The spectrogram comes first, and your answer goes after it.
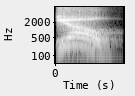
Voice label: mobster alert; enemy; Max Payne

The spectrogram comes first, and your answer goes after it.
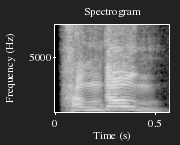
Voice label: execute, enemy cantonese male; XBOX

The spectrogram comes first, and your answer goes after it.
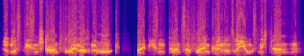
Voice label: CLEAR BEACH, german; Battle Engine Aquila

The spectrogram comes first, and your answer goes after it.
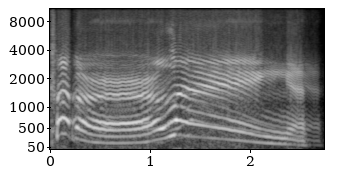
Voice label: announce, ENGLISH; Rocky; XBOX

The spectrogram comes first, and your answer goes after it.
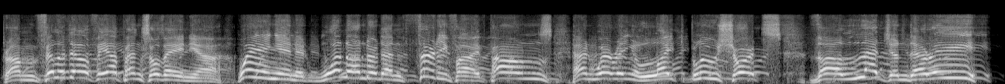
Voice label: announce, ENGLISH; Rocky; XBOX

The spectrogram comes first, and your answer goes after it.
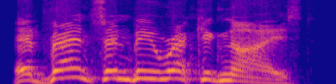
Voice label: suspicious; bespincop

